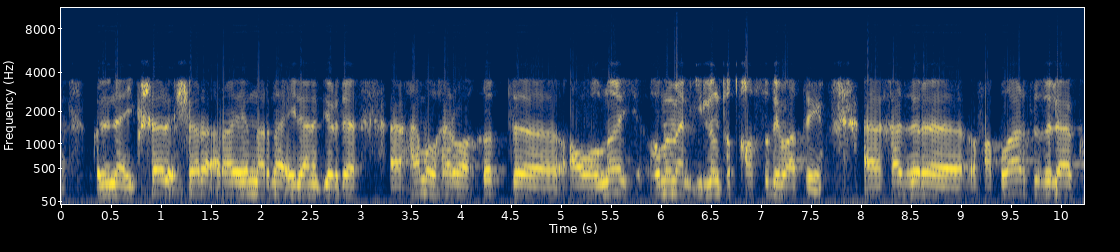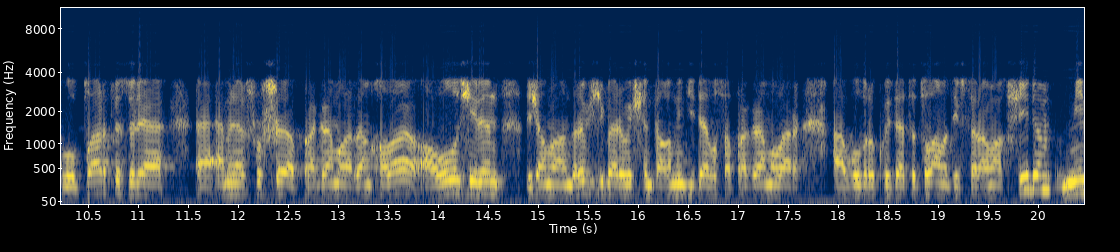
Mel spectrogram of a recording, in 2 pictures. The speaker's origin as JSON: {"language": "Tatar", "town": "Naberezhnye Chelny", "region": "Tatarstan", "country": "Russia", "said": "Мин үзем Чаллыдан булгач"}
